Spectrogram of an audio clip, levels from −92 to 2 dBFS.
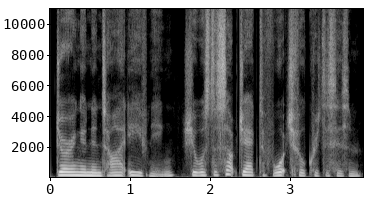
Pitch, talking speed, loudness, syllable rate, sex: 180 Hz, 170 wpm, -22 LUFS, 5.5 syllables/s, female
